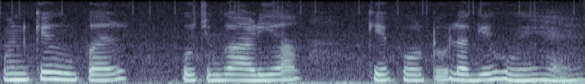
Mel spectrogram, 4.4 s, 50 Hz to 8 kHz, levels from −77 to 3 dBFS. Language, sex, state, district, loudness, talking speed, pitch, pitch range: Hindi, female, Uttar Pradesh, Shamli, -13 LUFS, 125 wpm, 200 Hz, 195-215 Hz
